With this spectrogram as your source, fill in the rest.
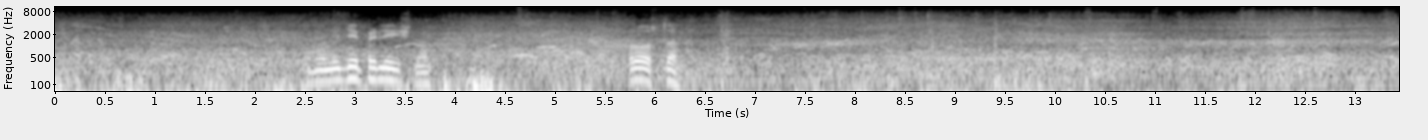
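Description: A large crowd of people chatters and calls out in the distance outdoors.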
